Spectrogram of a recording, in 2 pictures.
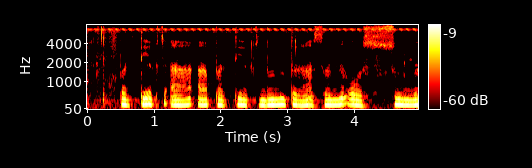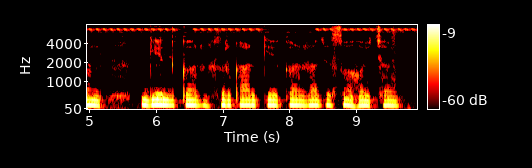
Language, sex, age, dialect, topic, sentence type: Maithili, female, 18-24, Eastern / Thethi, banking, statement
